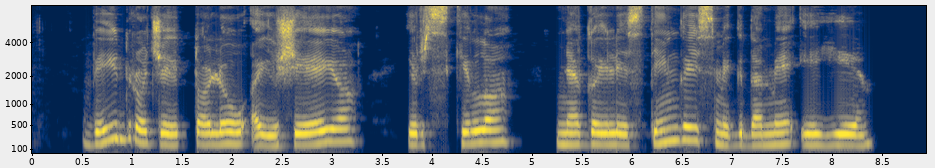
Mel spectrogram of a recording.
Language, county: Lithuanian, Šiauliai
